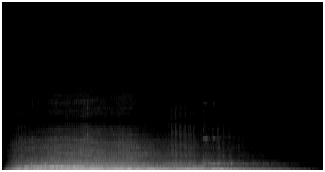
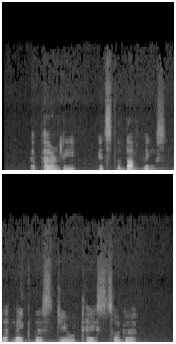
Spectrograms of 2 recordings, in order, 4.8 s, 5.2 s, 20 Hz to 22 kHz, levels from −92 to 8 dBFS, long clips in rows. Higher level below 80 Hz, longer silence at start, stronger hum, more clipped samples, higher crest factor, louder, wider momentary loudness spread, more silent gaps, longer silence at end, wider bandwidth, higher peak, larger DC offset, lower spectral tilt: first, -44 dBFS vs -56 dBFS; second, 0 s vs 0.4 s; neither; neither; second, 16 dB vs 24 dB; second, -34 LUFS vs -30 LUFS; about the same, 12 LU vs 13 LU; neither; second, 0 s vs 0.4 s; second, 4.7 kHz vs 16.5 kHz; second, -18 dBFS vs -6 dBFS; neither; first, -11 dB/octave vs -4 dB/octave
